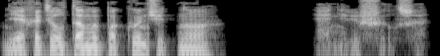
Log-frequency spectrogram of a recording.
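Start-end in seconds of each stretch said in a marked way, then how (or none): 2.4-3.2 breathless, voiceless whisper. A narrator's reading. Raskolnikov confessing to his sister in a whisper. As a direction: breathe the words out with no voice. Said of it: "прошептал он".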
